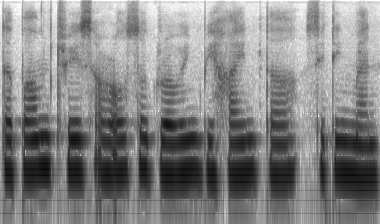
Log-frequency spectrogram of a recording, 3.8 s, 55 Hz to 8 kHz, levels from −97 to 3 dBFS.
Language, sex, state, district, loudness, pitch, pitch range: English, male, Nagaland, Kohima, -13 LUFS, 175 Hz, 170-180 Hz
